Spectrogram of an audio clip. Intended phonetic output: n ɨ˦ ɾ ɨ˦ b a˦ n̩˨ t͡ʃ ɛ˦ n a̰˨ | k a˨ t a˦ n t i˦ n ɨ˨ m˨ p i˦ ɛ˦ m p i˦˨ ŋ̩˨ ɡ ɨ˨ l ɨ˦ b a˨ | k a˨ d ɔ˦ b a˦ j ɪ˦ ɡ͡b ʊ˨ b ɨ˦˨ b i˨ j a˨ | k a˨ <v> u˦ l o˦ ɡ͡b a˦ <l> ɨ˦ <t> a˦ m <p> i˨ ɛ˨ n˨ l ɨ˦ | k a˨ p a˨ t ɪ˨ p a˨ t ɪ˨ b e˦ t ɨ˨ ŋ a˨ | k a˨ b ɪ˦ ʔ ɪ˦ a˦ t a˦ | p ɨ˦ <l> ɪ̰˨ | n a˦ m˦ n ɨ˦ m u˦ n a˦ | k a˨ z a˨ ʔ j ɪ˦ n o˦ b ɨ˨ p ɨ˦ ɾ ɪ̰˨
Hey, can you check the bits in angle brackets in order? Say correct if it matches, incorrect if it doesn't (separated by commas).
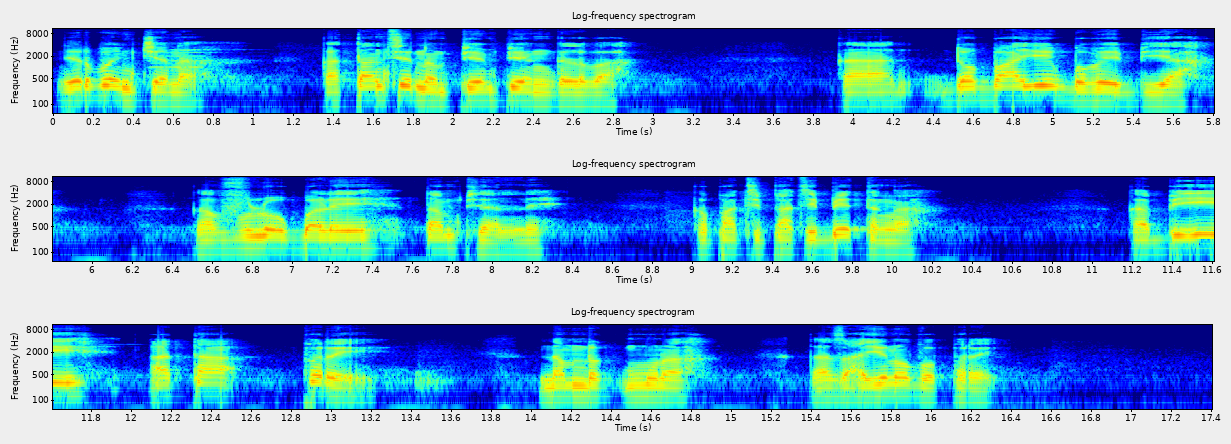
correct, correct, correct, correct, incorrect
